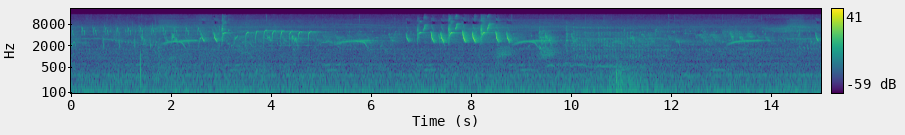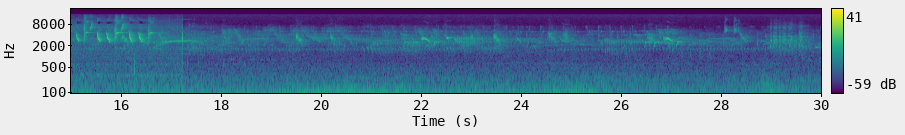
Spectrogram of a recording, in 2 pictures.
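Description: Several songbirds calling and singing: repeated short rising-and-falling chirps, broken by three bursts of quick, loud, high notes about three, eight and sixteen seconds in. About seventeen seconds in, the background hiss drops away suddenly, as at a cut to another recording.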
